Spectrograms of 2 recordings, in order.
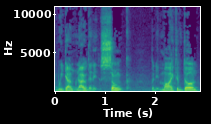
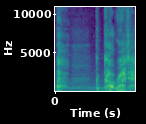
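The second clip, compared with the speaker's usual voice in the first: whispered gasp; 5 dB quieter, much slower than usual. Acted. Half-drowned survivor gasps a name.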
